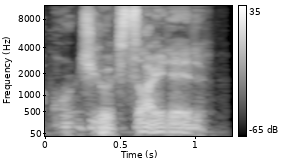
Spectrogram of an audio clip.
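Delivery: low, loud demonic imitation; imitating a creepy customer's sudden deep voice; deep satanic voice. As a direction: drop way down into a mock-satanic boom. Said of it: "made his voice go all deep".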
